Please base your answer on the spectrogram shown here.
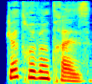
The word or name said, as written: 93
